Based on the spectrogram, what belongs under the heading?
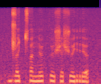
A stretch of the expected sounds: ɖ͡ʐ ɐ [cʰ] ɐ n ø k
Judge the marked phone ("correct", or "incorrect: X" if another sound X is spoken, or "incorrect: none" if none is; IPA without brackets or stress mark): correct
